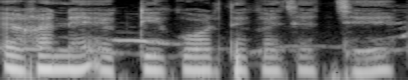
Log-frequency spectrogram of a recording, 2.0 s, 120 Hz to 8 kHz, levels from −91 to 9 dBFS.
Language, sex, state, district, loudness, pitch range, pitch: Bengali, female, Assam, Hailakandi, -18 LUFS, 200-215 Hz, 200 Hz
